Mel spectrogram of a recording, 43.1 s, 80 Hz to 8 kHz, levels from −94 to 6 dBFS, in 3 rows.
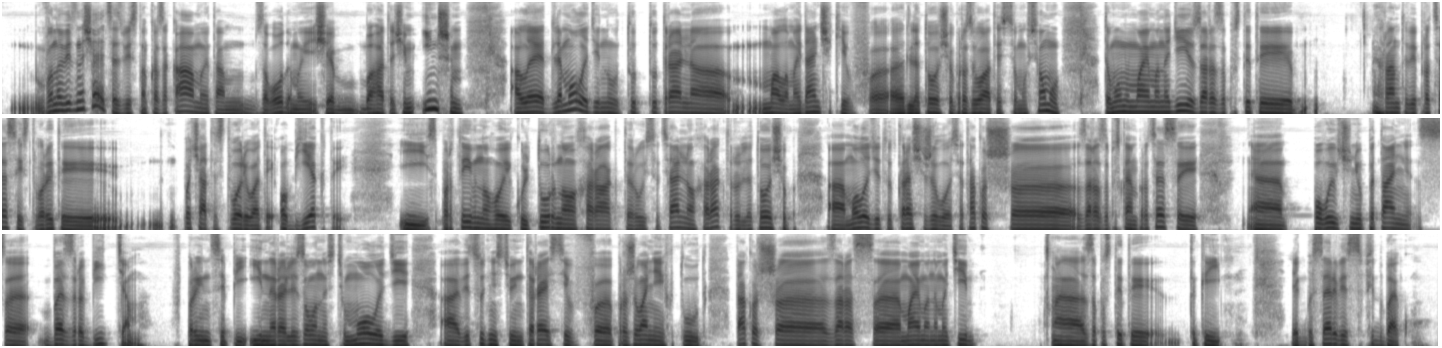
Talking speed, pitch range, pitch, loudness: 115 wpm, 110-130 Hz, 115 Hz, -14 LUFS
